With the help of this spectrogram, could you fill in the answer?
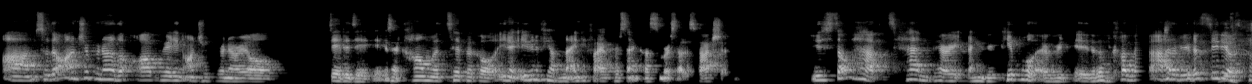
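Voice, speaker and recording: Speaking at a very fast pace, a woman uses a medium pitch with very wide pitch swings and a bright, sharp tone. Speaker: venture capital investor. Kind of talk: interview.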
